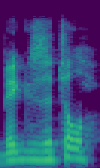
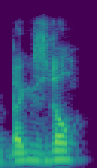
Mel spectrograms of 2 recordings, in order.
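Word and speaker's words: Bgztl: Phantom Girl is actually from an alternate dimension called, I pronounce it Bigzitl or Bigzdal.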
